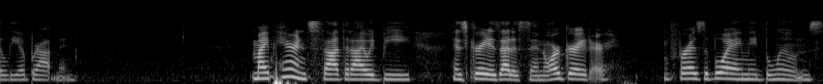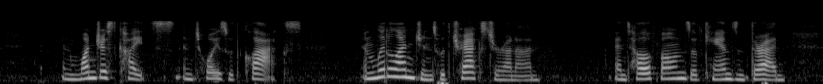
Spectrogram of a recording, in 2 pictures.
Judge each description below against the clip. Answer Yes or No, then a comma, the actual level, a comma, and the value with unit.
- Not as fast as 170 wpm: Yes, average, 155 wpm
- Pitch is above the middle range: Yes, high, 240 Hz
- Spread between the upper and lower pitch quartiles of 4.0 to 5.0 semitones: No, average, 3.1 semitones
